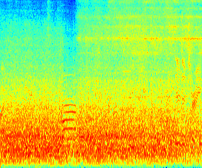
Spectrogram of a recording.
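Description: A train rumbles past close by with a loud, continuous roar and grinding rail noise, and faint wheel squeals rise above the steady din.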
